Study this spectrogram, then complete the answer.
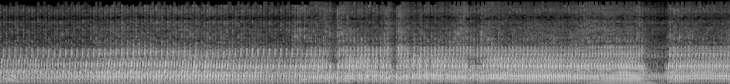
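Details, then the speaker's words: Honda CD175 single during restoration, engine reinstalled after timing reset: kicks over, catches at about three seconds, then a loud open slightly lumpy beat at steady idle; runs, owner unsure how well yet. "I set the timing and everything else put the engine back in the bike um tried to start it it runs um not too sure how well it's running right now"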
